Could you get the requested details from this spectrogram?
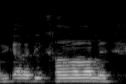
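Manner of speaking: usual speaking voice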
